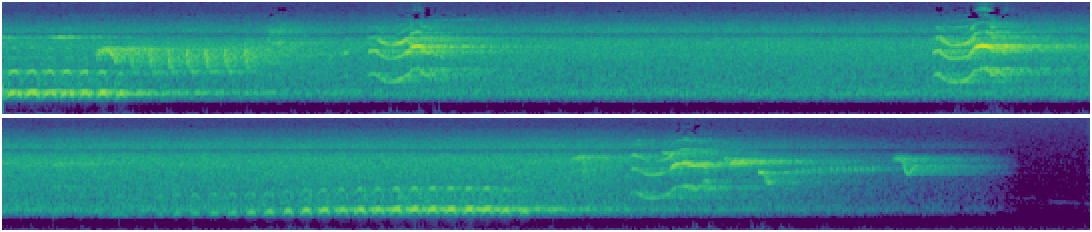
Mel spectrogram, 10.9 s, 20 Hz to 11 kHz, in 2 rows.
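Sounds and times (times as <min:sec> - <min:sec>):
Tawny Owl Strix aluco hooting: 0:00.0 - 0:02.6, 0:04.6 - 0:10.3.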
